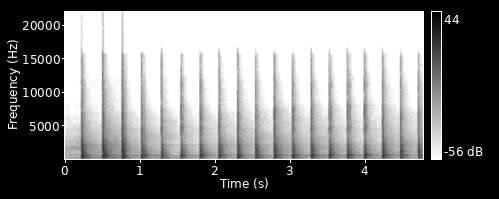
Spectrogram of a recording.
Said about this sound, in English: So when you're hammering shrinks together, it creates a pucker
